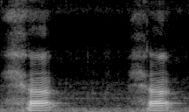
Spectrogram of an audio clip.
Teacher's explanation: یہ جو حلق ہے، جو گلا ہے، گلا کے درمیان سے، حلق کے درمیان سے ح جب ادا کریں گے تو ہوا کی سی آواز آئے گی درمیان سے، چونکہ خلا ہے، خلا سے جو ہے خالی جگہ سے یہ حرف درمیان سے، گلے کے بالکل درمیان سے ادا ہو رہا ہے، اس لیے اس کے ادائیگی کے وقت ایک ہوا، اس میں ہوا کی سی آواز آئے گی۔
